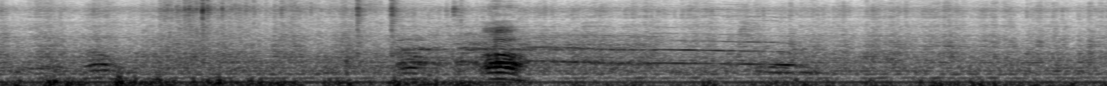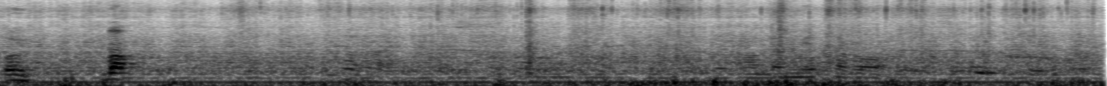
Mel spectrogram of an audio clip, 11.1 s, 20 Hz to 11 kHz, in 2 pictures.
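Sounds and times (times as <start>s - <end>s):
rooster crowing: 2.0s - 4.2s.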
